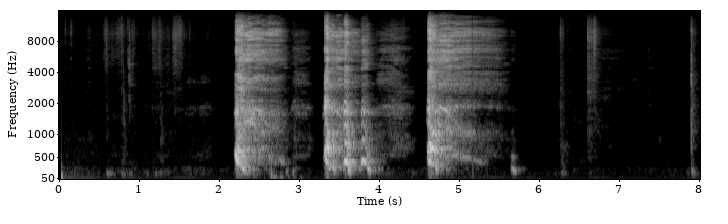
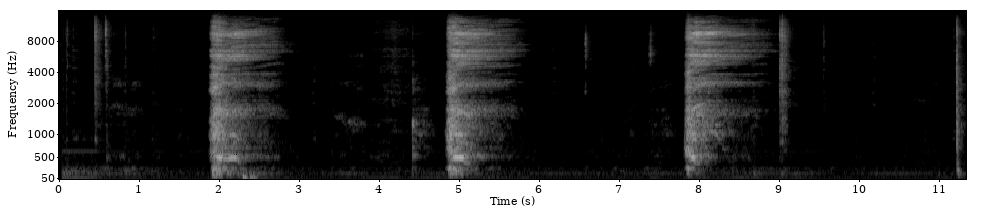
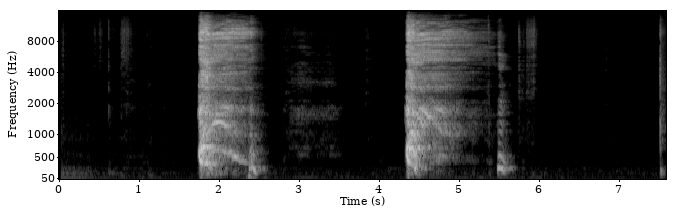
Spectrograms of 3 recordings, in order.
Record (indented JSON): {
  "three_cough_length": "8.0 s",
  "three_cough_amplitude": 32768,
  "three_cough_signal_mean_std_ratio": 0.32,
  "exhalation_length": "11.3 s",
  "exhalation_amplitude": 8916,
  "exhalation_signal_mean_std_ratio": 0.32,
  "cough_length": "7.6 s",
  "cough_amplitude": 32768,
  "cough_signal_mean_std_ratio": 0.29,
  "survey_phase": "beta (2021-08-13 to 2022-03-07)",
  "age": "65+",
  "gender": "Female",
  "wearing_mask": "No",
  "symptom_none": true,
  "smoker_status": "Never smoked",
  "respiratory_condition_asthma": false,
  "respiratory_condition_other": false,
  "recruitment_source": "REACT",
  "submission_delay": "1 day",
  "covid_test_result": "Negative",
  "covid_test_method": "RT-qPCR"
}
